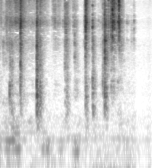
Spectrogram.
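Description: A quick, irregular run of sharp clicks and light taps, about eight in two seconds, from small tools and objects being handled and rummaged through on a repair bench. A steady low hum runs underneath.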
